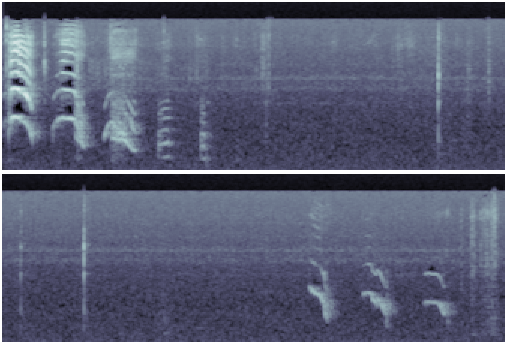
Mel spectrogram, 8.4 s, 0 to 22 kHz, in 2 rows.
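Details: German Shepherd puppies at 12 days of age, recorded 18 November 2012, let out a quick burst of shrill yelps and whines, fall nearly silent apart from faint clicks, then give three more falling squeaks.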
